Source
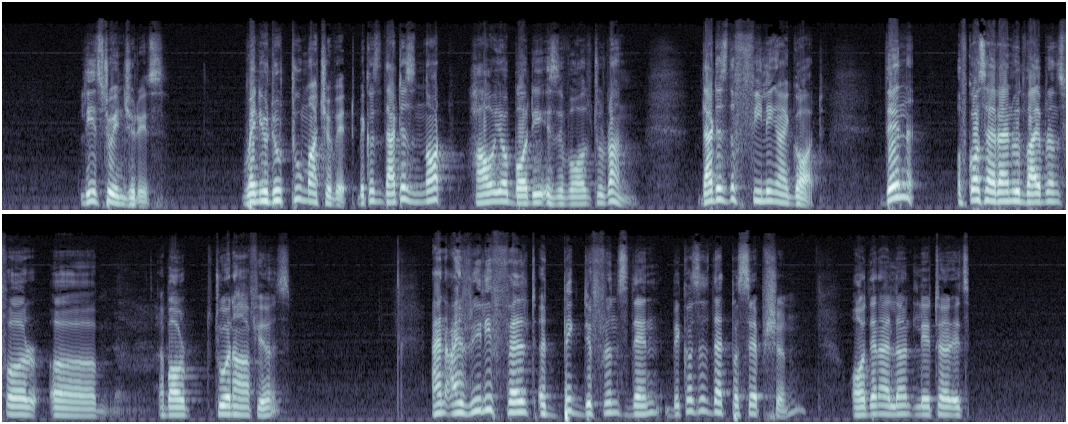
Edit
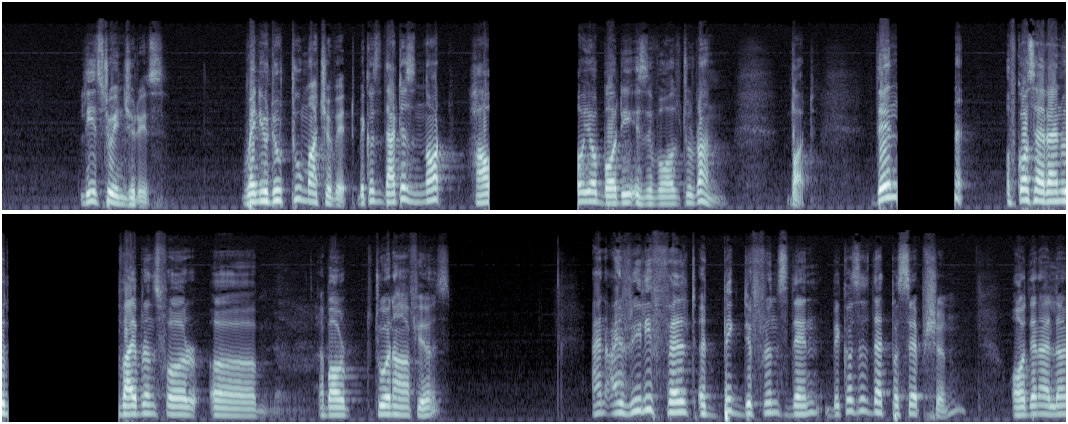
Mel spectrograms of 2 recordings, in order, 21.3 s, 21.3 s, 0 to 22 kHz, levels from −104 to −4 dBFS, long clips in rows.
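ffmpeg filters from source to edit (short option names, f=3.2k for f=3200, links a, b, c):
-filter_complex "[0:a]asplit=7[a][b][c][d][e][f][g];[a]atrim=end=4.87,asetpts=PTS-STARTPTS,afade=t=out:st=4.866:d=0.004:c=hsin,apad=pad_dur=0.89[h];[b]atrim=start=4.87:end=7.032,asetpts=PTS-STARTPTS,afade=t=in:d=0.004:c=hsin[i];[c]atrim=start=8.008:end=9.04,asetpts=PTS-STARTPTS,afade=t=out:st=1.028:d=0.004:c=hsin,apad=pad_dur=0.58[j];[d]atrim=start=9.04:end=10.21,asetpts=PTS-STARTPTS,afade=t=in:d=0.004:c=hsin,afade=t=out:st=1.166:d=0.004:c=hsin,apad=pad_dur=1.11[k];[e]atrim=start=10.21:end=13.51,asetpts=PTS-STARTPTS,afade=t=in:d=0.004:c=hsin,afade=t=out:st=3.16:d=0.14:silence=0.375837[l];[f]atrim=start=13.51:end=15.15,asetpts=PTS-STARTPTS,volume=-8.5dB[m];[g]atrim=start=15.15,asetpts=PTS-STARTPTS,afade=t=in:d=0.14:silence=0.375837[n];[h][i]concat=n=2:v=0:a=1[o];[j][k][l][m][n]concat=n=5:v=0:a=1[p];[o][p]acrossfade=d=0.004:c1=hsin:c2=hsin"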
